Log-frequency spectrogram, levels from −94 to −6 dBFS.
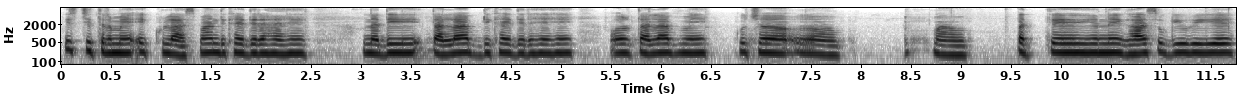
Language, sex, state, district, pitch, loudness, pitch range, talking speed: Hindi, female, Chhattisgarh, Bilaspur, 215 Hz, -18 LUFS, 205-220 Hz, 150 wpm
